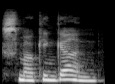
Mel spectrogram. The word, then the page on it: smoking gun: American English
